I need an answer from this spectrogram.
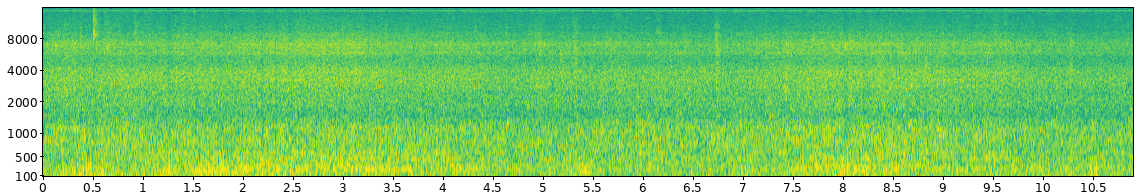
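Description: Steady, loud rush of heavy rain and wind during a thunderstorm, with no thunder clap standing out.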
